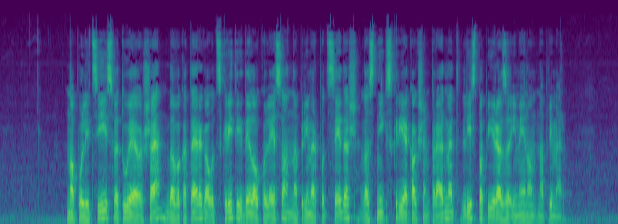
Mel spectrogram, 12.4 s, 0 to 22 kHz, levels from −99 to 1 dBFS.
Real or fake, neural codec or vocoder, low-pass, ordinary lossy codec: fake; vocoder, 48 kHz, 128 mel bands, Vocos; 19.8 kHz; MP3, 64 kbps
